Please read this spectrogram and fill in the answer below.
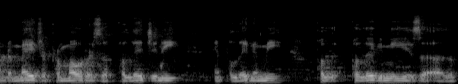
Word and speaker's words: polygyny: So when you say polygyny, sometimes people say, "Oh, you're saying it wrong," or "you're misspelling it."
